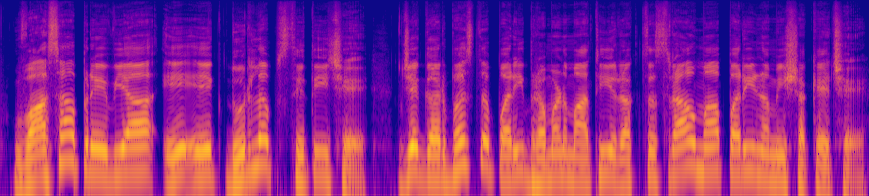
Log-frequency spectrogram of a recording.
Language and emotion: Gujarati, neutral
